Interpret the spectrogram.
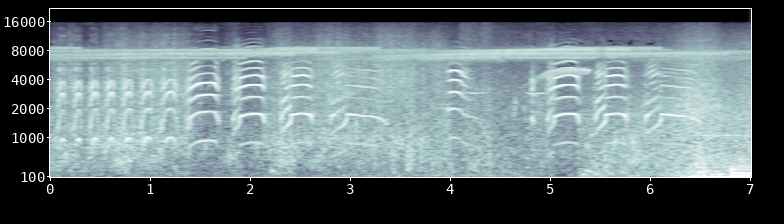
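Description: A bird calling in a long series of short arched chirps, quick at first and then slower and more spaced out, over a steady high insect drone. Near the end a low rush of water begins.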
